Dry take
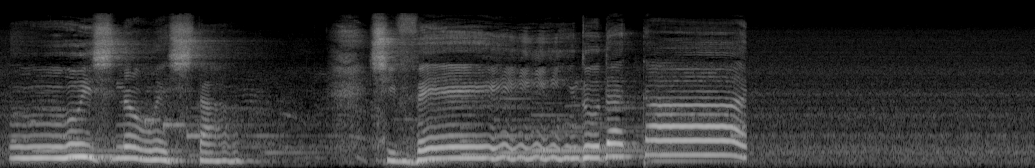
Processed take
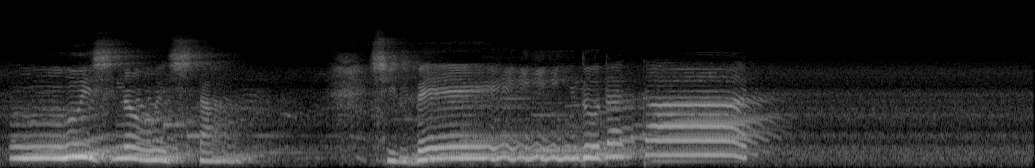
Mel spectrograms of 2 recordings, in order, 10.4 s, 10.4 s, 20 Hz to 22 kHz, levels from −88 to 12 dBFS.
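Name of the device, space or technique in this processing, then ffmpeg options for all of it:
frequency-shifting delay pedal into a guitar cabinet: -filter_complex "[0:a]asplit=6[a][b][c][d][e][f];[b]adelay=116,afreqshift=67,volume=-11.5dB[g];[c]adelay=232,afreqshift=134,volume=-17.7dB[h];[d]adelay=348,afreqshift=201,volume=-23.9dB[i];[e]adelay=464,afreqshift=268,volume=-30.1dB[j];[f]adelay=580,afreqshift=335,volume=-36.3dB[k];[a][g][h][i][j][k]amix=inputs=6:normalize=0,highpass=100,equalizer=f=170:t=q:w=4:g=-9,equalizer=f=410:t=q:w=4:g=-4,equalizer=f=610:t=q:w=4:g=-10,equalizer=f=950:t=q:w=4:g=-9,equalizer=f=2.7k:t=q:w=4:g=-9,lowpass=f=3.7k:w=0.5412,lowpass=f=3.7k:w=1.3066"

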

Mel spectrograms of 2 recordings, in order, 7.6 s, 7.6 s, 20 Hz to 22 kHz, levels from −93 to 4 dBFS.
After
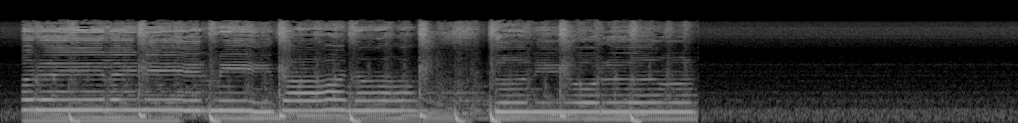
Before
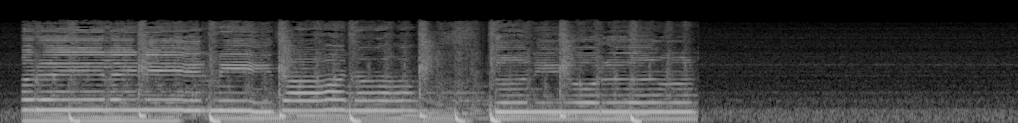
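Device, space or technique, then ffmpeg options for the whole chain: budget condenser microphone: -af "highpass=f=110:p=1,highshelf=f=6.3k:t=q:w=3:g=14,volume=-8dB"

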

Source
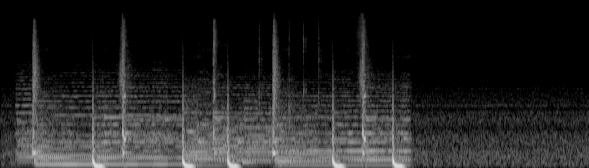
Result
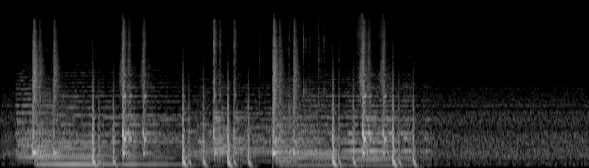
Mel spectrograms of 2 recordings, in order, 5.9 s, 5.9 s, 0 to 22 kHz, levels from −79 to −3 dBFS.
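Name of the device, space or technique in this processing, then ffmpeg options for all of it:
car stereo with a boomy subwoofer: -filter_complex "[0:a]lowshelf=f=130:t=q:w=3:g=13,alimiter=limit=-4.5dB:level=0:latency=1:release=166,highpass=f=210:w=0.5412,highpass=f=210:w=1.3066,asettb=1/sr,asplit=3[a][b][c];[a]atrim=end=1.034[d];[b]atrim=start=1.03:end=2.81,asetpts=PTS-STARTPTS,afade=t=in:d=0.004:c=qsin,afade=t=out:st=1.776:d=0.004:c=qsin,agate=range=-8dB:threshold=-34dB:ratio=16:detection=peak[e];[c]atrim=start=2.806[f];[d][e]acrossfade=d=0.004:c1=hsin:c2=qsin[g];[g][f]acrossfade=d=0.004:c1=qsin:c2=hsin,aecho=1:1:58.31|204.1:0.251|0.447"

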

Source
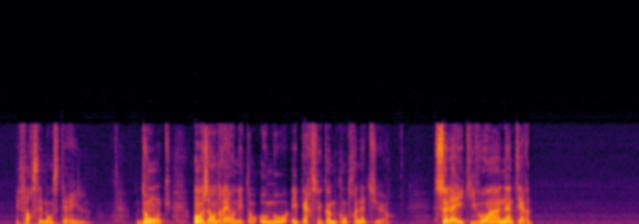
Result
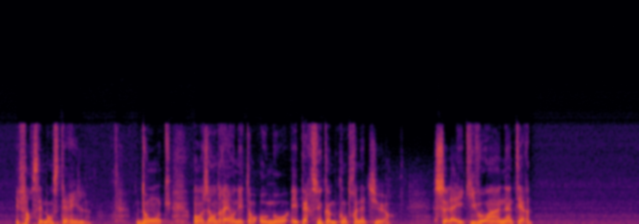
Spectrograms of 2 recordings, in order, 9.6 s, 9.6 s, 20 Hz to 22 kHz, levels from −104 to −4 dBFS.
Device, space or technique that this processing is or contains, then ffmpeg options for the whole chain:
serial compression, peaks first: -filter_complex "[0:a]asettb=1/sr,asplit=3[a][b][c];[a]atrim=end=5.464[d];[b]atrim=start=5.46:end=6.85,asetpts=PTS-STARTPTS,afade=t=in:d=0.004:c=qsin,afade=t=out:st=1.386:d=0.004:c=qsin,lowpass=f=5.4k:w=0.5412,lowpass=f=5.4k:w=1.3066[e];[c]atrim=start=6.846[f];[d][e]acrossfade=d=0.004:c1=hsin:c2=qsin[g];[g][f]acrossfade=d=0.004:c1=qsin:c2=hsin,acompressor=threshold=-27dB:ratio=4,acompressor=threshold=-36dB:ratio=2,asettb=1/sr,asplit=3[h][i][j];[h]atrim=end=4.324[k];[i]atrim=start=4.32:end=4.82,asetpts=PTS-STARTPTS,afade=t=in:d=0.004:c=qsin,afade=t=out:st=0.496:d=0.004:c=qsin,aecho=1:1:4.3:0.76,atrim=end_sample=22050[l];[j]atrim=start=4.816[m];[k][l]acrossfade=d=0.004:c1=hsin:c2=qsin[n];[n][m]acrossfade=d=0.004:c1=qsin:c2=hsin"

